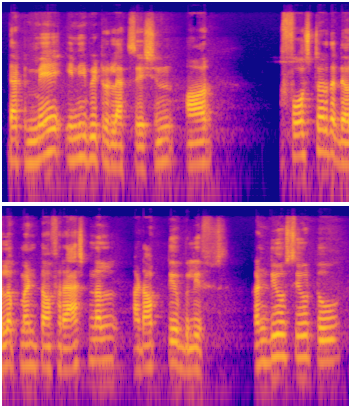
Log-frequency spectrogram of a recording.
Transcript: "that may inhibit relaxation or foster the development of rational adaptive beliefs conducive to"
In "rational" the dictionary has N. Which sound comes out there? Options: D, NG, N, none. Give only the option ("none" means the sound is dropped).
N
